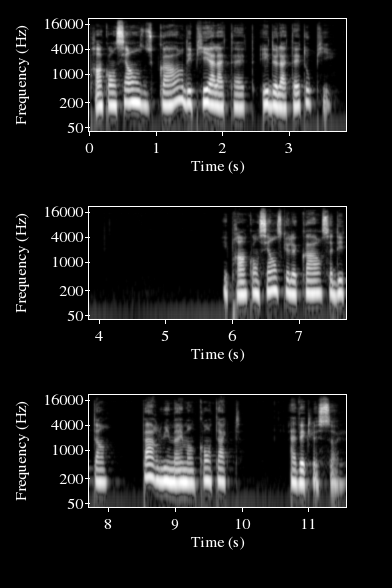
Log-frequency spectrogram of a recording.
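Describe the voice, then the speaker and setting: A woman guides a relaxation meditation in a very soft-edged, mellow voice. Her pitch sits a little low and her delivery is very slow. She speaks calmly in short, measured phrases, leaving pauses between them. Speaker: yoga nidra instructor.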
